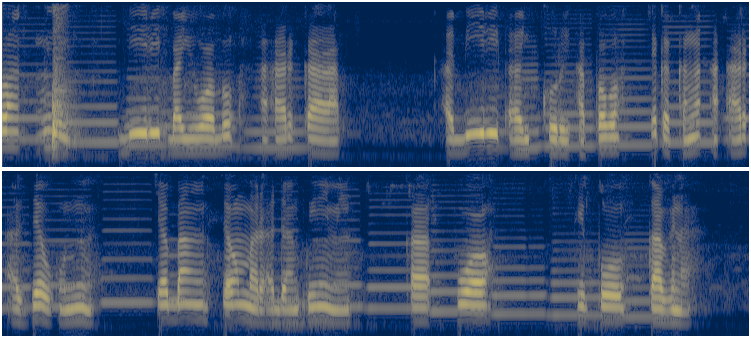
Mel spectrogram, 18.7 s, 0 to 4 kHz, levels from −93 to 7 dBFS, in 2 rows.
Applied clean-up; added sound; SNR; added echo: none; Wind instrument, woodwind instrument; 19 dB; none.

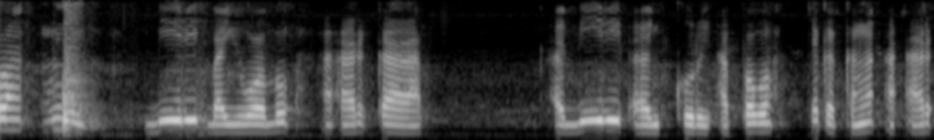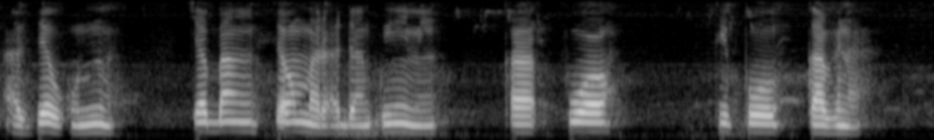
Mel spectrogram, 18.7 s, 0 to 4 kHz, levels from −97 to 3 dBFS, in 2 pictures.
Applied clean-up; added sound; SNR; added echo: none; none; none; none.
